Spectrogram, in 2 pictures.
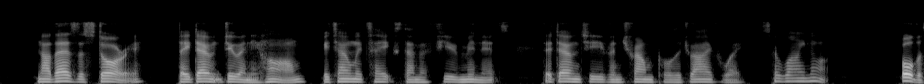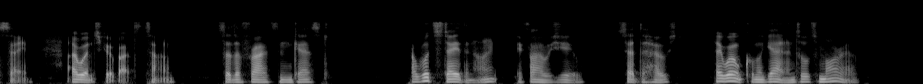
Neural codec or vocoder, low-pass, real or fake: autoencoder, 48 kHz, 32 numbers a frame, DAC-VAE, trained on Japanese speech; 7.2 kHz; fake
